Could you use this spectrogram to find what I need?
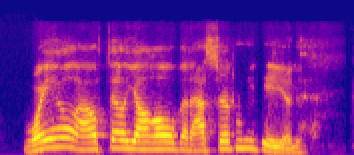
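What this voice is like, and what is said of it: Put-on Southern accent. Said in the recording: “Did you pick up a Southern accent ... That was really good. That was really good.”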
